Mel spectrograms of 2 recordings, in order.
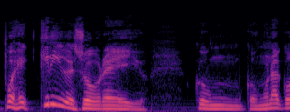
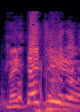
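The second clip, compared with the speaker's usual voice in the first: usual speaking voice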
